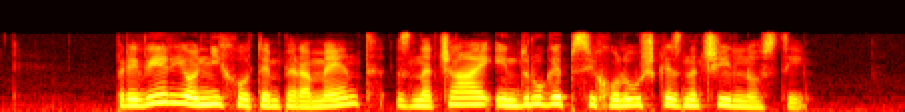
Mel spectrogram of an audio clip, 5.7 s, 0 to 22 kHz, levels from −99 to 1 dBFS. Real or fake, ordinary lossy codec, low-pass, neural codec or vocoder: real; none; 7.2 kHz; none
